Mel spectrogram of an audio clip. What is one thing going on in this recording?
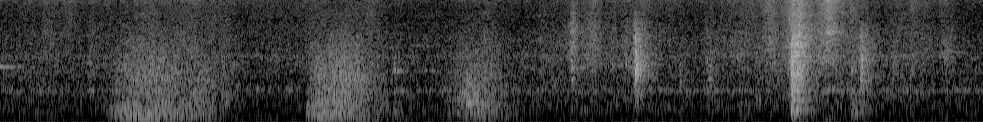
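Objects knock and clatter on a small cabinet nearby.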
